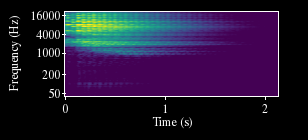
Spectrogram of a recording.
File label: Multimedia Internet CD-Rom Flash Animation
